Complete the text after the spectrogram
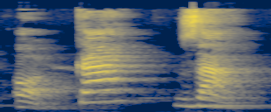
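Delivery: casa split slowly, pause after ca; pause between syllables. Shown as a demonstration. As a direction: stop briefly between ca and sa. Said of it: "Eu dou uma pausa pra falar a outra parte". (casa devagar, com pausa entre as sílabas)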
